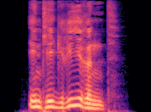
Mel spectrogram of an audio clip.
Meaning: present participle of integrieren
- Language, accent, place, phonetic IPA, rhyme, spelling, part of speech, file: German, Germany, Berlin, [ˌɪnteˈɡʁiːʁənt], -iːʁənt, integrierend, verb, De-integrierend.ogg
